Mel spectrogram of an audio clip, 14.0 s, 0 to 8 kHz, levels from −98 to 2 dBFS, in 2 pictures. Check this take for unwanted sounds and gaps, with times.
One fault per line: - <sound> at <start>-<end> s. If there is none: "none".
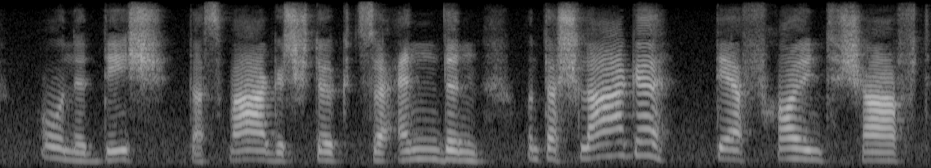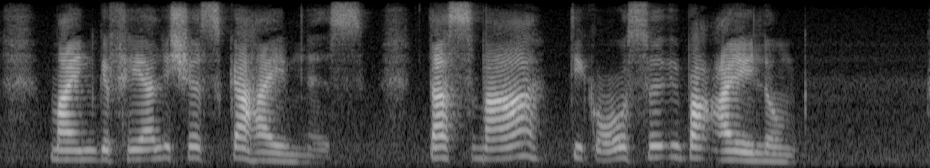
none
